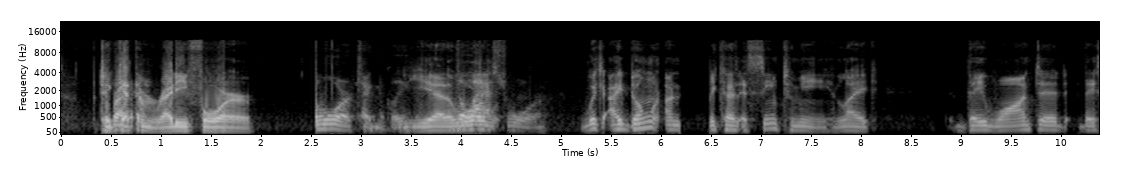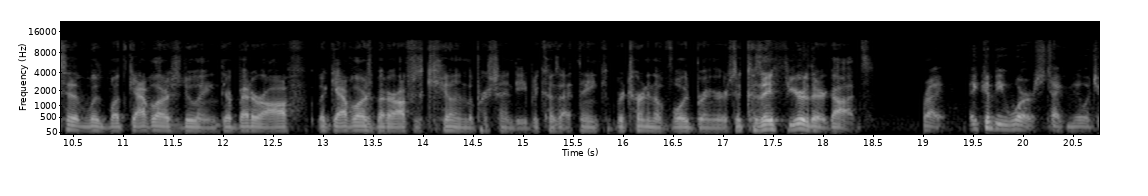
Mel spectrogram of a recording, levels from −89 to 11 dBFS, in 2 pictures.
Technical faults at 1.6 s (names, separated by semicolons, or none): microphone overload; microphone volume stepped down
